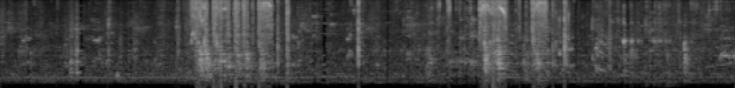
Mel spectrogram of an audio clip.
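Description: Light metallic clinks and scrapes of hands working the nuts and studs on a pickup's rear brake drum hub, with two louder bursts of metal clatter about two seconds and five seconds in.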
